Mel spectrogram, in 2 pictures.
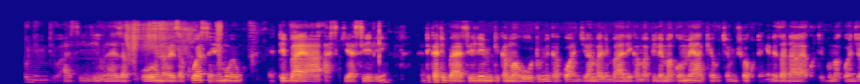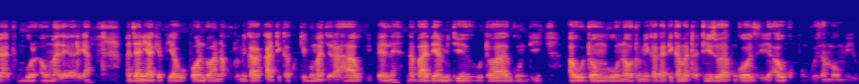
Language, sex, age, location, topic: Swahili, male, 18-24, Nairobi, health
